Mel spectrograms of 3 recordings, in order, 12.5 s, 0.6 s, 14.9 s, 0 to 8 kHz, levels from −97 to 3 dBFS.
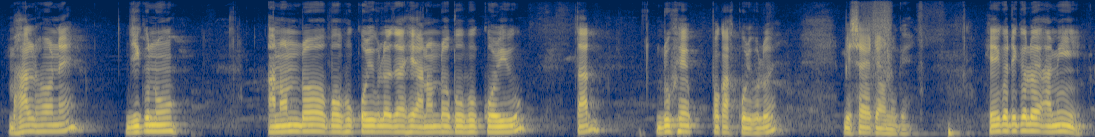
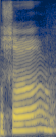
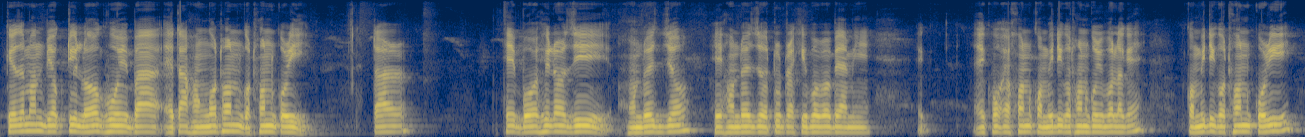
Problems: constant background noise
